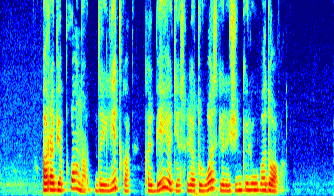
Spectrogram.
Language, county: Lithuanian, Alytus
